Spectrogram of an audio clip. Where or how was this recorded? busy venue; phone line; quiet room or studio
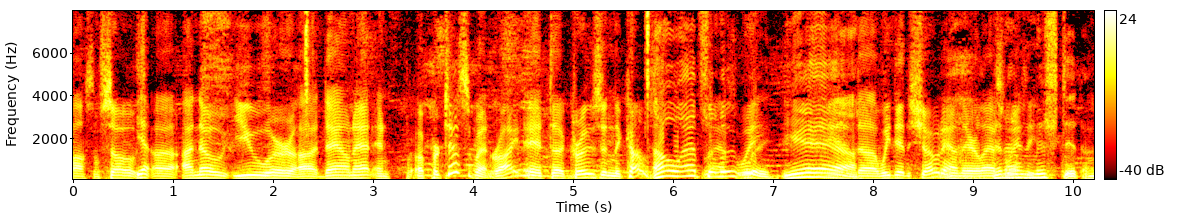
busy venue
